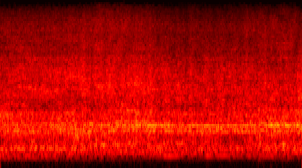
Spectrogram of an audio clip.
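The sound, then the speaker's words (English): A Magimix food processor motor runs loudly and steadily, a continuous rushing whir with no change in pitch and no pauses throughout. No one speaks over it. “You probably can't hear it dripping out because the Magimix is too loud.”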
